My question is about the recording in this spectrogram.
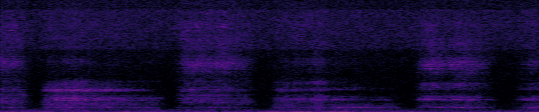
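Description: Near silence with a person's faint, slow breathing, each breath lasting one to two seconds, with short pauses between them.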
